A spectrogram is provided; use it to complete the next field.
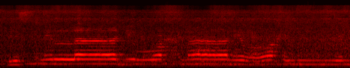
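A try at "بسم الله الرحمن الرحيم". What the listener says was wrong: Kelebihan kepanjangan dikit. Lagi.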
